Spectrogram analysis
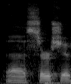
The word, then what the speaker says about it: Saoirse: Rampling and Saoirse Ronan I think Saoirse is how you say it cate blanchett for carroll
